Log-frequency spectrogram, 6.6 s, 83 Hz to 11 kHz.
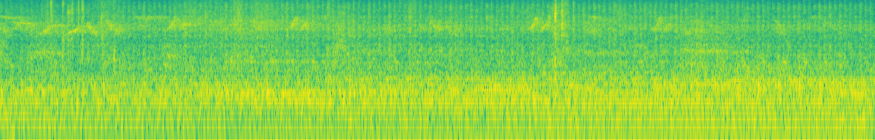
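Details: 2011 Ford Focus 1.6 TDCi diesel with suspected injector problem, warm after idling ten minutes: steady, even diesel clatter with no stumble; normal smooth idle, though it later starts to chug with a slight misfire.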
